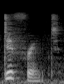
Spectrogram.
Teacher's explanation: they'll say different, stress on the first syllable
